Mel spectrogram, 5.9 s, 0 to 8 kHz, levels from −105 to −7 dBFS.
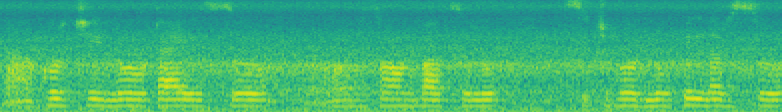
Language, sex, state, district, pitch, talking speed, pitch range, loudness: Telugu, female, Andhra Pradesh, Srikakulam, 175 Hz, 80 wpm, 170-175 Hz, -16 LUFS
